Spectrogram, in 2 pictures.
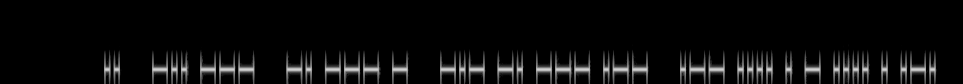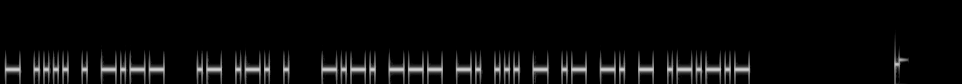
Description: Morse code, heard as a keyed tone, about 25 wpm, 700 Hz. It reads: I DO NOT KNOW WHETHER THEY ARE CONSTANT.
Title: Sentences from Top 1500 Words 25wpm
